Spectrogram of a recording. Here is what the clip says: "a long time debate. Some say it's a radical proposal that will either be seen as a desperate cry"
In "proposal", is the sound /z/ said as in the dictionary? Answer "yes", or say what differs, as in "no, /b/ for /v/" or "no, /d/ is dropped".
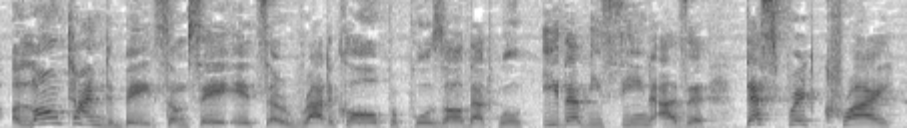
yes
